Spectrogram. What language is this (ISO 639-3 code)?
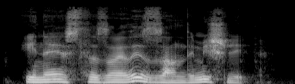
kab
